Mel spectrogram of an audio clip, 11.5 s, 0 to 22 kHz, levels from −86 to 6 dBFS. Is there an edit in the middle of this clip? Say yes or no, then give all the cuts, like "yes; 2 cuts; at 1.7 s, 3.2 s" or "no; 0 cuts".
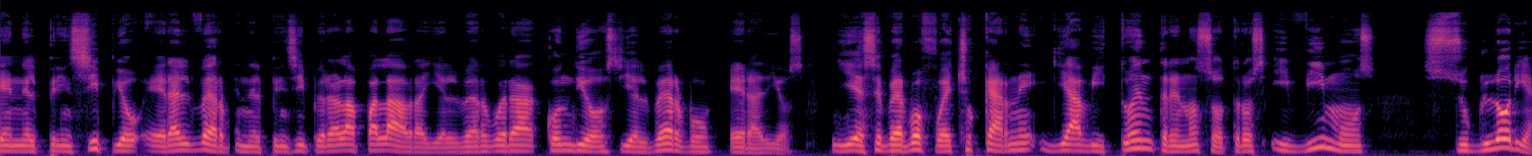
yes; 1 cut; at 1.7 s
